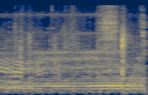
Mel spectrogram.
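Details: A Qurbani cow, one of two brought for the sacrifice, moos steadily through the whole short stretch, a deep even tone with rich overtones, ending with a brief hiss and click.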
